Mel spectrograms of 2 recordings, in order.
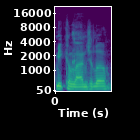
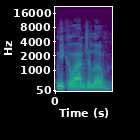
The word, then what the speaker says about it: Michelangelo: You gotta tell me that Michelangelo. It's pronounced Michelangelo, by the way. I'm just be real. Not Michelangelo.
